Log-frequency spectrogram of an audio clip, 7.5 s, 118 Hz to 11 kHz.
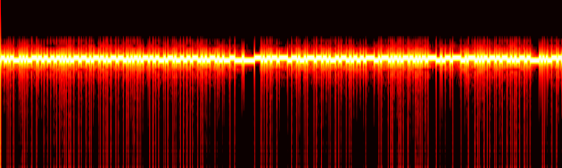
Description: RTTY, about 45.45 baud. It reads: BY IRAN AND CHINA. THE UNITED STATES NAVY
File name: fsk170 / usnavy1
